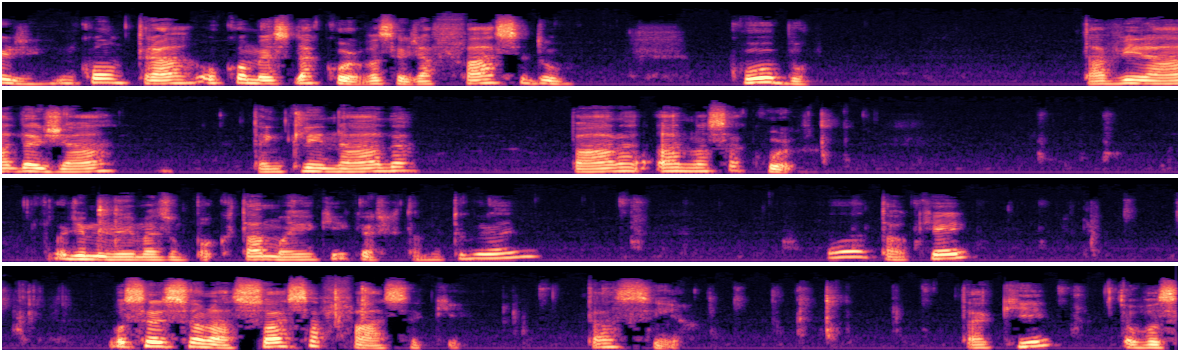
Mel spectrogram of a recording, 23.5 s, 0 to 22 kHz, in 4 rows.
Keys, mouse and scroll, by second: 10.0 w, 10.5 scroll down 1, 11.1-12.2 scroll up 1, 12.2 r, 12.5-12.8 scroll up 1, 13.2-15.1 drag, 15.1-15.5 scroll down 1, 15.7-16.0 scroll up 1, 17.4 alt+middle click, 19.3 space, 20.3 alt+click, 20.9 scroll up 1, 21.3 alt+middle click, 21.8 w, 22.2 alt+click, 23.3 scroll up 1.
